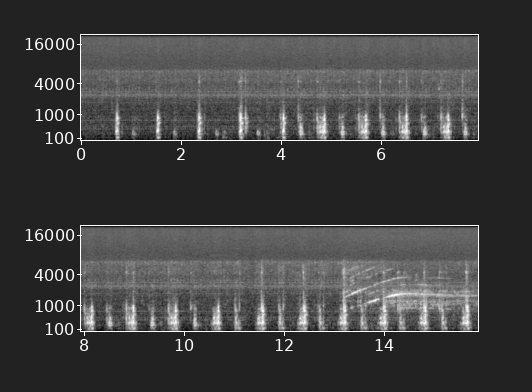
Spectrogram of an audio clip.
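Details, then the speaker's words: Mitral stenosis teaching recording: loud first sound followed by a mid-diastolic murmur introduced after the first few cycles, then presystolic accentuation added, then an opening snap added. "A loud first sound is followed by a mid-diastolic murmur. The murmur will be introduced after the first few cycles. Now, a pre-systolic accentuation is added, followed by an addition of an opening snap."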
